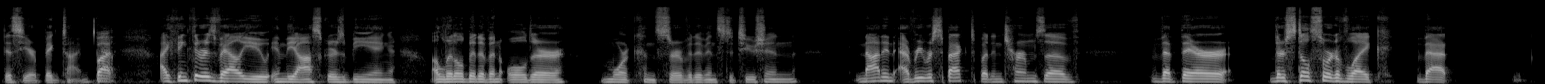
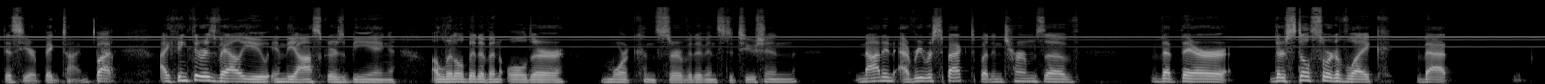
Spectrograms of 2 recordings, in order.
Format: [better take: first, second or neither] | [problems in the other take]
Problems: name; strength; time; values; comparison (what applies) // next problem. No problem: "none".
first | high-pitched whine; noticeable; throughout; 3.5 kHz, 15 dB below the speech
